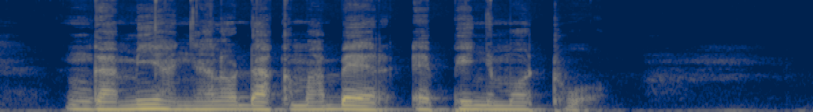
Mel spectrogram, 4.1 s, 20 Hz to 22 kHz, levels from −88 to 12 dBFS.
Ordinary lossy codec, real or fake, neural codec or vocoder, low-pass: none; real; none; none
